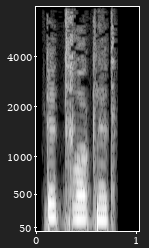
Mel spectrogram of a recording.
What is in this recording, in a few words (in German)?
"getrocknet", german; adjectives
